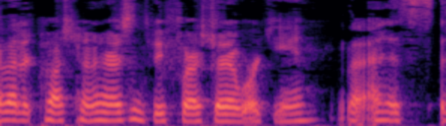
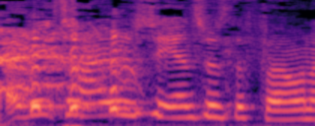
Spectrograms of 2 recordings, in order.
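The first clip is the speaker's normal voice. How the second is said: ordinary talk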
